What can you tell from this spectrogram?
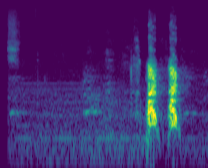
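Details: German Shepherd kept as a pet barking twice in quick succession near the end, short sharp woofs about a third of a second apart, after a person gives commands; faint household background hum.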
